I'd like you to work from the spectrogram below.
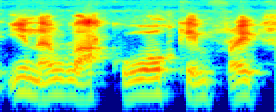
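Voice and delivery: normal talking voice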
